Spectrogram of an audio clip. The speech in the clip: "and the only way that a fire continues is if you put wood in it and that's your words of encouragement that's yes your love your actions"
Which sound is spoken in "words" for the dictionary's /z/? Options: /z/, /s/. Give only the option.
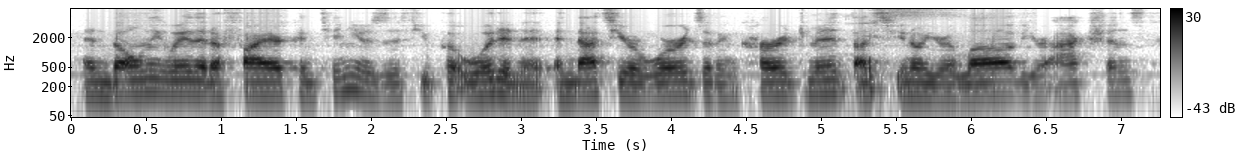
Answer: /z/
